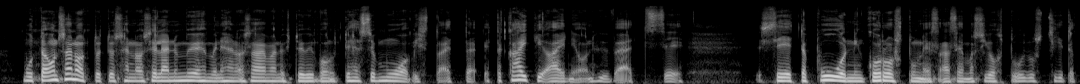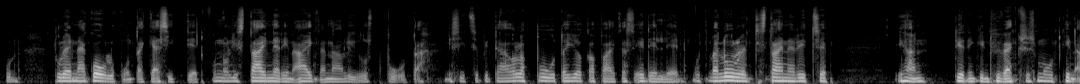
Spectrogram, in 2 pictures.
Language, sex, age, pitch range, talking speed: Finnish, female, 50-69, 140-165 Hz, 185 wpm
